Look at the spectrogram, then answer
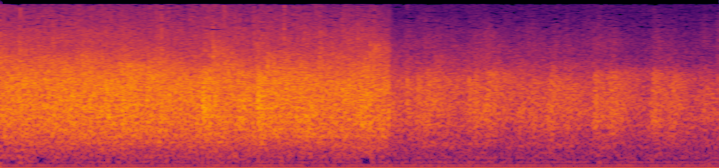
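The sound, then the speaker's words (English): An audience applauds its Sunday school teachers in a dense, steady wash of many hands clapping, loud for about three seconds before easing to a softer, thinning patter that continues to the end. “Let's give our Sunday school teachers a great hand.”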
